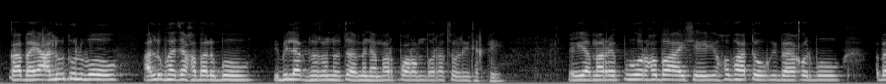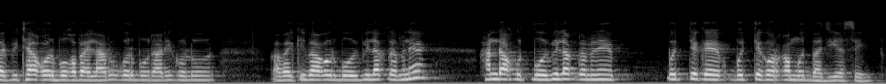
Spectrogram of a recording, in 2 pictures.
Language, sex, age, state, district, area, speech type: Assamese, female, 30-45, Assam, Barpeta, rural, spontaneous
